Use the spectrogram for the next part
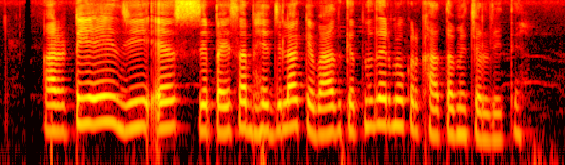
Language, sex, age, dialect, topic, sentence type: Magahi, female, 18-24, Central/Standard, banking, question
